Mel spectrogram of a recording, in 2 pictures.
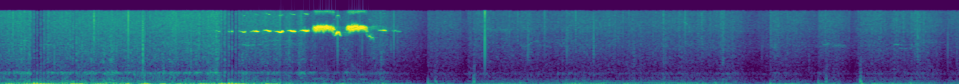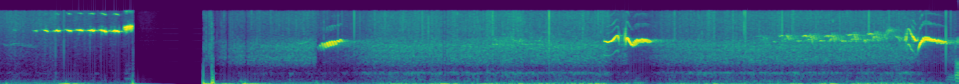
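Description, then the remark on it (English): A Townsend's warbler sings several short, high, buzzy phrases spaced a few seconds apart over a steady background hiss, with no one talking. “Two. Townsend's Warbler.”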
